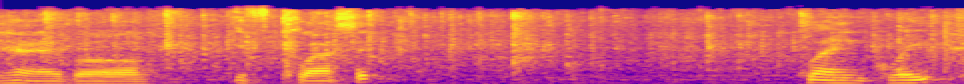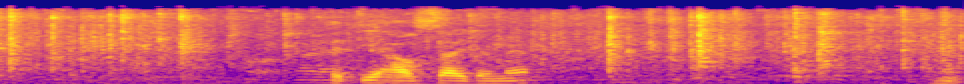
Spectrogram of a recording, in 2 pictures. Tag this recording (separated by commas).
inside a small room, Speech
